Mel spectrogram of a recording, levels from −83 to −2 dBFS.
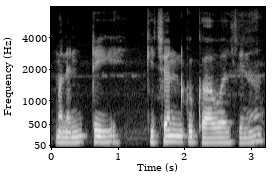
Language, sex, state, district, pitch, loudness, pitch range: Telugu, male, Andhra Pradesh, Sri Satya Sai, 115 Hz, -18 LUFS, 110-120 Hz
